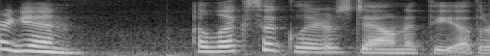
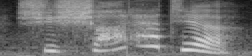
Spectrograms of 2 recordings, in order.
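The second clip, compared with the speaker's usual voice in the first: higher, snarled angry outburst; angry growl; 8 semitones higher than usual. A narrator's reading. Nikki snapping at Alexa about the shooter, angry growl. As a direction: spit it out in anger. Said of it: "Nikki growls angrily".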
